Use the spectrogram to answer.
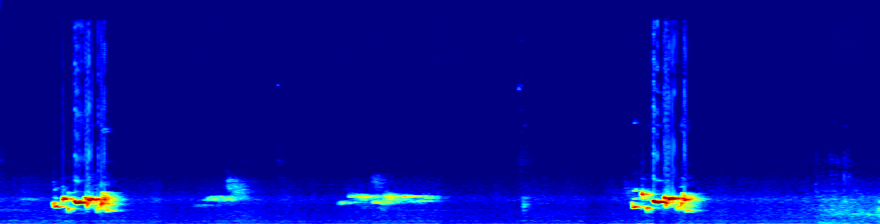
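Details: Bulbul of the Diyala line giving clear song used to train young birds: two loud, fluty, warbling bursts about six seconds apart, with quieter whistles between them and faint low noise behind.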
